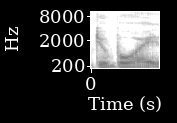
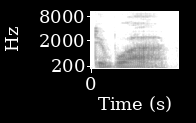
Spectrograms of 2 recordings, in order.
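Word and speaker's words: Du Bois: Um I think there's a moment in Dubo web Dubo um and just incidentally he pronounced his name Dubo not not Dubois um where he um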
